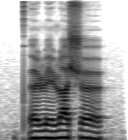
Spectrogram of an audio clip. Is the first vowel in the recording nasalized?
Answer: no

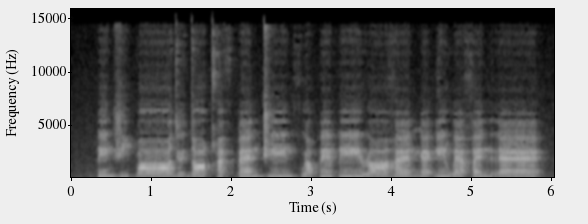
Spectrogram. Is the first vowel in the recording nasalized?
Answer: yes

